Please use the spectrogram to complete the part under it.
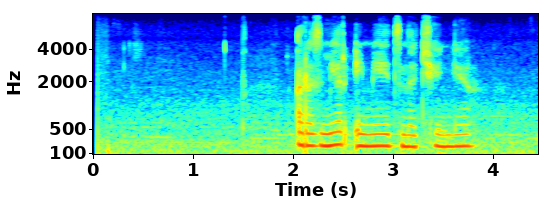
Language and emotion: Russian, neutral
